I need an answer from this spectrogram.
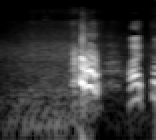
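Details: A Dobermann at the seaside lets out a single loud, abrupt bark, followed closely by a man's voice urging it to come out and go on.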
